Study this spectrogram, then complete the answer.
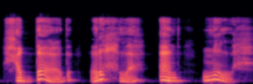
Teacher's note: Then we had h, as in haddad, rihla, and milh. A sound made by constricting your throat below the base of your tongue at your epiglottis, which is what you will do naturally when you drink something cold.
